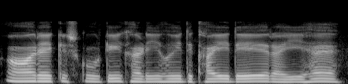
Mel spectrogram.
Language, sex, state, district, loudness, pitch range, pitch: Hindi, male, Uttar Pradesh, Lalitpur, -17 LUFS, 130-140 Hz, 135 Hz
